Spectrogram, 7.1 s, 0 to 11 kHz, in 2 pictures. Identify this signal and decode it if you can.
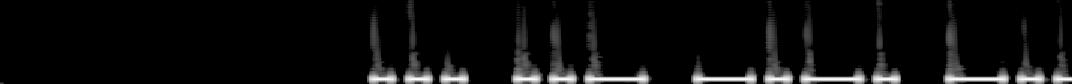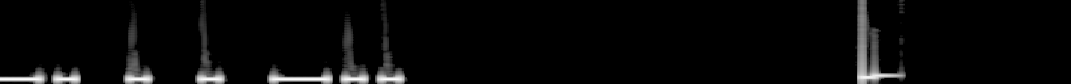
Morse code, heard as a keyed tone, about 20 wpm, 700 Hz. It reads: SUCCEED
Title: Seven Letter Words - 20wpm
